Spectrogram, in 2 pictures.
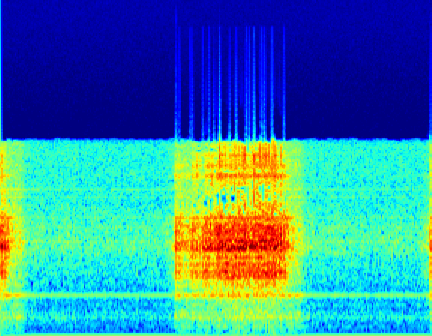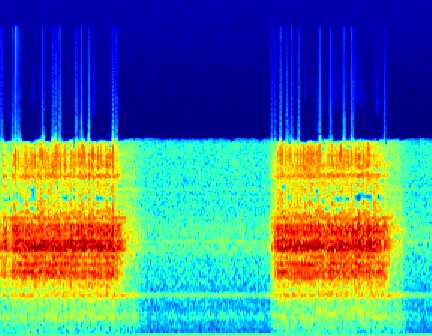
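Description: Three long, harsh snoring breaths at a slow, steady pace, about every three and a half seconds, with a steady hum in the background.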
